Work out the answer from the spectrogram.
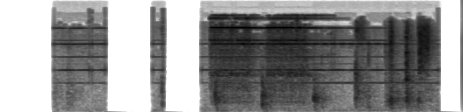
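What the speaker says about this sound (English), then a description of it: "Wasn't expecting the phone to ring" An old-style telephone bell rings in bright, metallic bursts: a short ring, a brief blip, then a longer, louder ringing stretch, alone with no talking.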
